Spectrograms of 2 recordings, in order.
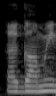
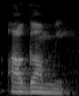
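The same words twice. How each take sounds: First: आगामी opening on short a or e; mispronunciation. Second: Said in the usual way. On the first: Shown as a demonstration. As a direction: cut the first aa of आगामी short. (आगामी को अगामी बोलें) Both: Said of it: "नहीं".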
